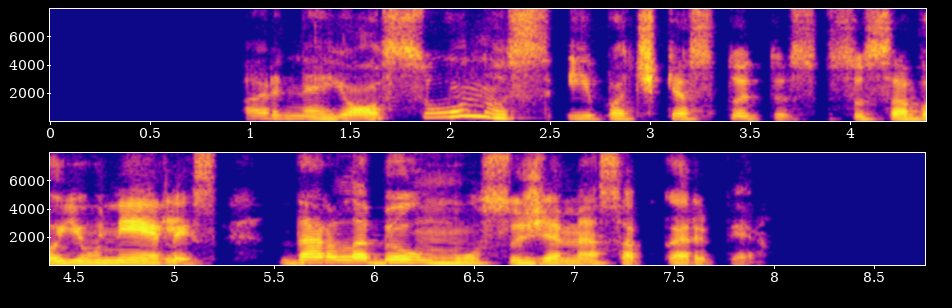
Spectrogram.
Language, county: Lithuanian, Kaunas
